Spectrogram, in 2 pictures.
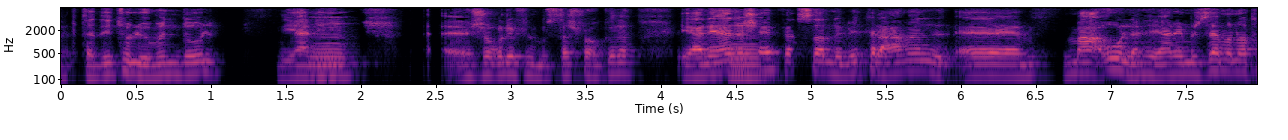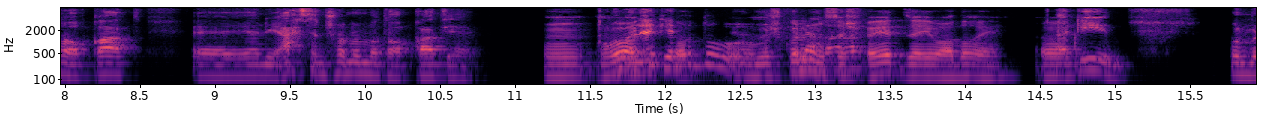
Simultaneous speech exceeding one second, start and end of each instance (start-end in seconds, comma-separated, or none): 11.7-13.4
